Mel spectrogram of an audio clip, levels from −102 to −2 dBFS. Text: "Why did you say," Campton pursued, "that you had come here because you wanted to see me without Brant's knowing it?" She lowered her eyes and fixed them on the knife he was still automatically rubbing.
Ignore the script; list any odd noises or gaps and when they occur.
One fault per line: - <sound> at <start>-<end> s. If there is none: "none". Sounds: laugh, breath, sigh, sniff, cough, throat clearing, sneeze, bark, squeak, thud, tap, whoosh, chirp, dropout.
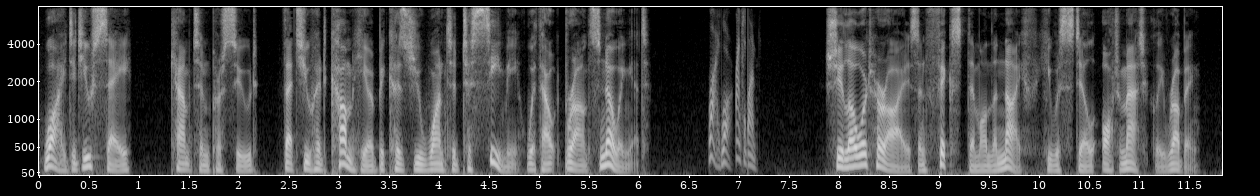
- chirp at 6.7-7.2 s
